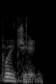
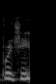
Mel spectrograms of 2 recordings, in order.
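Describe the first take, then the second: First: The name is said with an English pronunciation. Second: The name is said with a French pronunciation. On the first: "in fact it's Brigitte" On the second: "exotic and French"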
